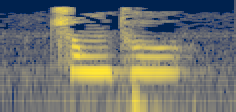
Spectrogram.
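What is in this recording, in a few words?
"冲突", Mandarin Chinese; chinese flashcards; hsk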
